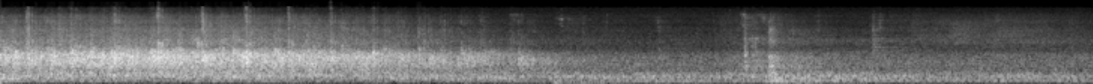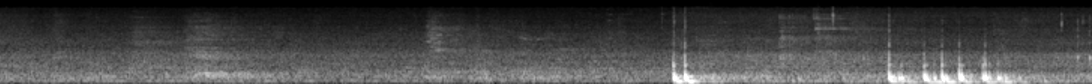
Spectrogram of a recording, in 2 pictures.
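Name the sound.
audience applause at a conference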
